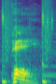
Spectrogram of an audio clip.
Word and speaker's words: pe: Alright, that's how you say in English, but in Spanish it's pe. Pe.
